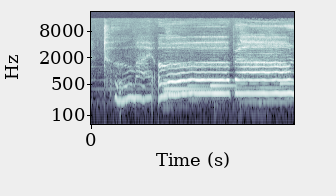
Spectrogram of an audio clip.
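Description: Children's choir singing a slow song with piano accompaniment: the voices come in just after the start, slide into pitch, and settle on long held notes about a second and a half in.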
